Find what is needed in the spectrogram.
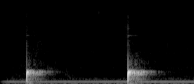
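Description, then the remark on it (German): Two punchy, popping snare drum hits land one second apart, each with a sharp attack and short decay over a steady low hum, with no voices; the snare part was recorded separately and re-recorded through a loudspeaker placed on top of the snare drum with a microphone beneath. “Und da denken wir an diesen so markanten, poppenden Snare-Sound.”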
